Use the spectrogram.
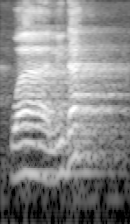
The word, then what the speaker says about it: والده: أن يهاتف، أيضا مد الألف، والده، هذه الكلمة تنتهي بهاء مربوطة، وأيضا الهاء المربوطة في نهاية كل كلمة تلفظ عند الوقف وعند الحركة هاء، والده، والده، وهذا التفريق بينها وبين التاء المربوطة.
